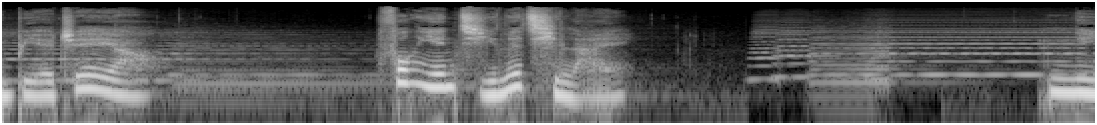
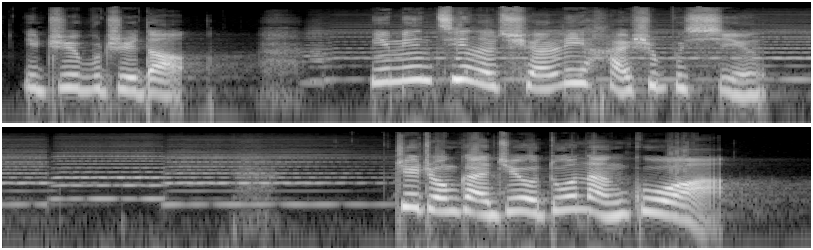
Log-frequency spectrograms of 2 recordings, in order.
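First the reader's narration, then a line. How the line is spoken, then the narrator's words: Crying. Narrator (Chinese): 云子哭着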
